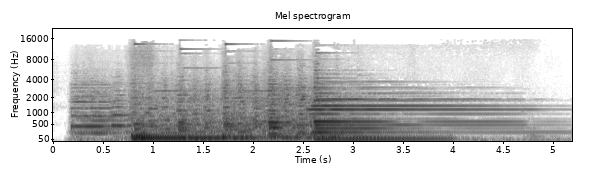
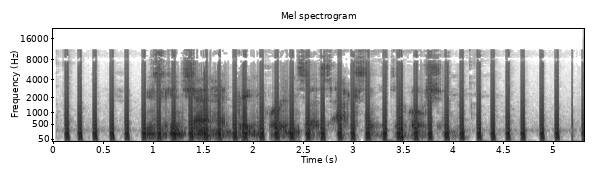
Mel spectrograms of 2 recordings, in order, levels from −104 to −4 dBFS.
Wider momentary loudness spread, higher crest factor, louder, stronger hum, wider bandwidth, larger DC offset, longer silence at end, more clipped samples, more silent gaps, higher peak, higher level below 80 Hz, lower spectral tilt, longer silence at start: first, 18 LU vs 5 LU; about the same, 18 dB vs 20 dB; second, -27 LUFS vs -21 LUFS; neither; first, 15.5 kHz vs 11.5 kHz; neither; first, 0.45 s vs 0.25 s; neither; neither; second, -10 dBFS vs -2 dBFS; about the same, -34 dBFS vs -38 dBFS; first, -7 dB/octave vs -4.5 dB/octave; about the same, 0.2 s vs 0.1 s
